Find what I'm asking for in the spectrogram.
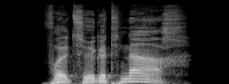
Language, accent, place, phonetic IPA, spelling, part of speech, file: German, Germany, Berlin, [fɔlˌt͡søːɡət ˈnaːx], vollzöget nach, verb, De-vollzöget nach.ogg
- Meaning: second-person plural subjunctive II of nachvollziehen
